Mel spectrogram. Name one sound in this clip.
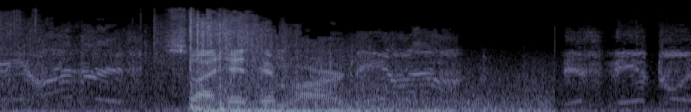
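A loud explosion booms and rolls away.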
